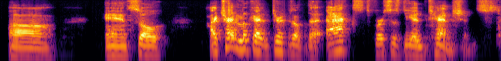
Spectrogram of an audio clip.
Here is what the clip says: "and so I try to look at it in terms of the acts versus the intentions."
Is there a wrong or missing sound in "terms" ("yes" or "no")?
no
